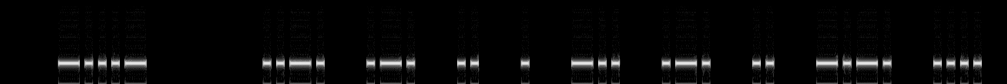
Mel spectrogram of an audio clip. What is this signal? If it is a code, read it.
Morse code, heard as a keyed tone, about 18 wpm, spaced as for 12 wpm, 1000 Hz. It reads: <BT> FRIEDRICH
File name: qotdfiles / 12wpm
